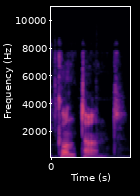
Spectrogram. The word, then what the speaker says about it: contente: Je suis contente. O je suis content o je suis contente. Al pronunciar la T, lo estás diciendo en femenino.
